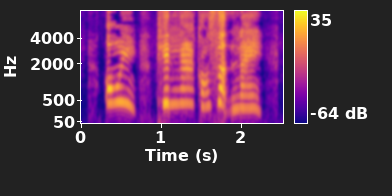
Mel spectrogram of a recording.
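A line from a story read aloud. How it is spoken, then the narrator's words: Woman's surprised exclamation. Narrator (Vietnamese): Người đàn bà váy đỏ đột nhiên kinh ngạc kêu lên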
